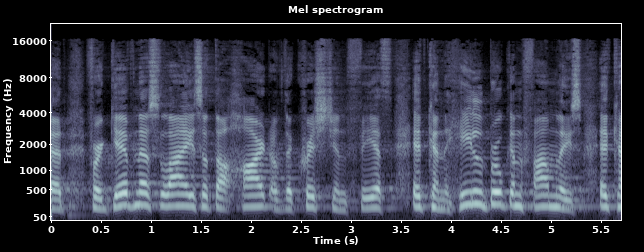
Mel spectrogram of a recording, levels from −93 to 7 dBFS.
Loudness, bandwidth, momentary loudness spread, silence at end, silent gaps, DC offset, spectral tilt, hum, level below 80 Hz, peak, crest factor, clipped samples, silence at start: -21 LUFS; 17 kHz; 7 LU; 0 s; none; under 0.1%; -3.5 dB/octave; none; -72 dBFS; -2 dBFS; 18 dB; under 0.1%; 0 s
